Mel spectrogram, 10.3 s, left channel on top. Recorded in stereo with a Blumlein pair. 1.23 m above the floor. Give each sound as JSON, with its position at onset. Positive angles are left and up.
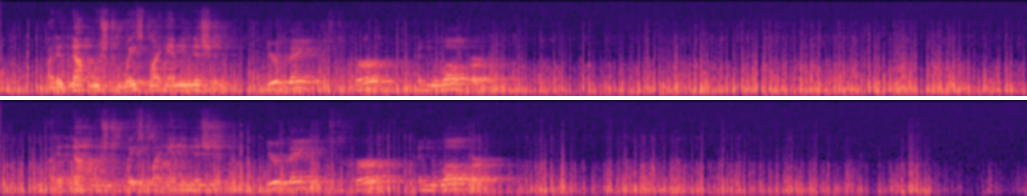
{"t": 0.5, "sound": "a man speaking", "azimuth_deg": 35, "distance_m": 2.5}
{"t": 2.6, "sound": "a man speaking", "azimuth_deg": 10, "distance_m": 3.5}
